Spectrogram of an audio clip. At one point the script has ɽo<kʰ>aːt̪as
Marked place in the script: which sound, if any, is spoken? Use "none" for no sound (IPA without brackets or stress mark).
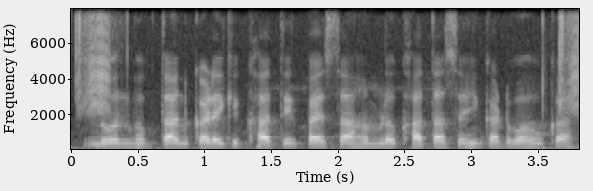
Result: kʰ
